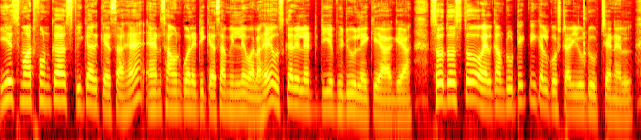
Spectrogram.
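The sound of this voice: The voice has a clear, smooth tone and lively intonation, moving at a moderate pace with few pauses. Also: man, medium pitch for a man.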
